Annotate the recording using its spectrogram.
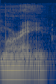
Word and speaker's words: Moraine: So anyway, at Lake Louise, she said, why don't you go to Emerald Lake since Lake Moraine, did I say it right? – Moraine.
